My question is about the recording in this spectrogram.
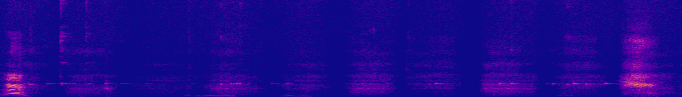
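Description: Hard, rhythmic animal breathing from hounds and a wild boar locked in a fight, about two breaths a second, with a short loud pitched cry right at the start and a stronger breath near the end. A faint thin high tone comes and goes underneath.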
